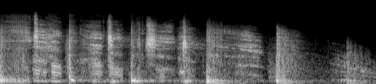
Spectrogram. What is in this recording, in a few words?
Boombox Slow Down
